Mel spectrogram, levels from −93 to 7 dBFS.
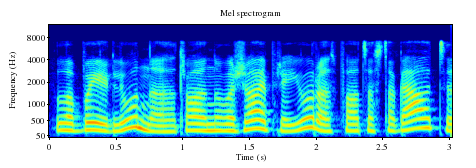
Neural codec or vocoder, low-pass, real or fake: none; 7.2 kHz; real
